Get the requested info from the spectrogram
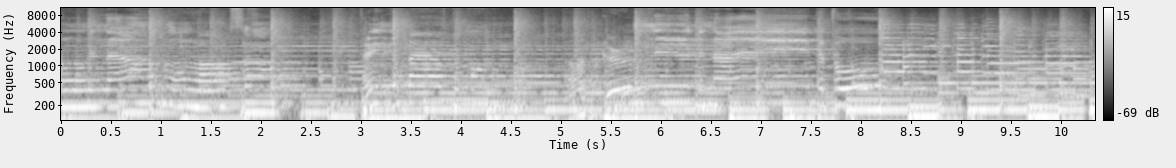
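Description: Live band playing an instrumental passage: a bowed fiddle line with bending notes over electric guitar, bass guitar and drums.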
